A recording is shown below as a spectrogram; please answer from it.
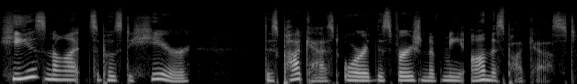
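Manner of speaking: hushed whisper. A podcast speaker whispers because her husband is in the other room. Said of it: "I have to whisper right now".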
